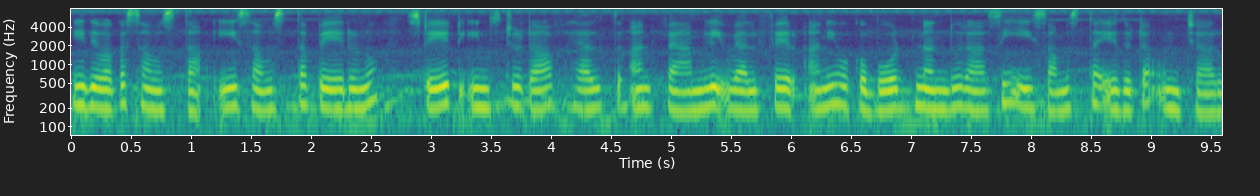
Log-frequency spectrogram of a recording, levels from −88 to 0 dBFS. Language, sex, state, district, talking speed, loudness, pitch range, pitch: Telugu, female, Andhra Pradesh, Srikakulam, 135 wpm, -17 LUFS, 190-215 Hz, 200 Hz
